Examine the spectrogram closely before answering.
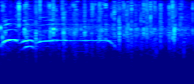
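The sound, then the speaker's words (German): Theatre audience applauding after a lively stage performance: brisk, dense clapping with a rising whistle-like cheer over it, loud and sustained for the whole moment. “Eine sehr lebendige Vorstellung, die die Zuschauer am Schluss mit Jubelrufen und Applaus belohnen.”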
